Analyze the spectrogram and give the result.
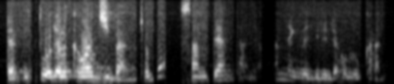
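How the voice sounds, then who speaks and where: A man's voice: a little high, animated, fast, warm tone, poor audio. A young man, a guest on a podcast, telling a personal story in an earnest, reflective way and often quoting himself. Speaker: podcast guest, Islamic teacher. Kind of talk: casual storytelling in conversation.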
